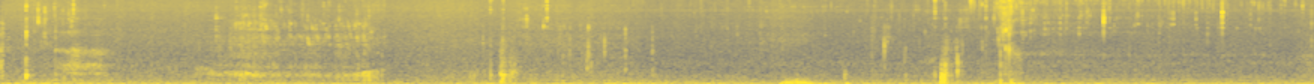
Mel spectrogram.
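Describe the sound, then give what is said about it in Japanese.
A carbonated drink fizzes faintly in an open mouth as a soft, steady crackling hiss, with a few wet clicks and squishy mouth sounds. “口開けると炭酸のシュワシュワって音が入るね。”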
